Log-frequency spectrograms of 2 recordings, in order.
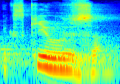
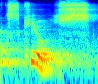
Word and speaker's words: excuse: இதில் உச்சரிப்பு பொறுத்த வரைக்கும் வேர்பாக யூஸ் பண்ணும்போது அந்த எஸ்ஸுக்கு இசட் சவுண்டு வருது, அதாவது எக்ஸ்கியூஸ். நவுனாக யூஸ் பண்ணால் எக்ஸ்கியூஸ் அவ்வளோதான், அங்கே எஸ் சவுண்டு தான்.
